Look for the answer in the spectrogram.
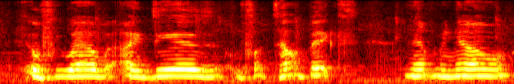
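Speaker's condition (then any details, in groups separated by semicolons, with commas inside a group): Cerebral palsy; affects whole body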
